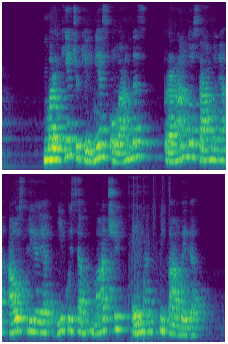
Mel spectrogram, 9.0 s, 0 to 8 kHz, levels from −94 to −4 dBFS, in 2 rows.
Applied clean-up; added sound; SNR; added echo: neural separator model SepFormer DNS4.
